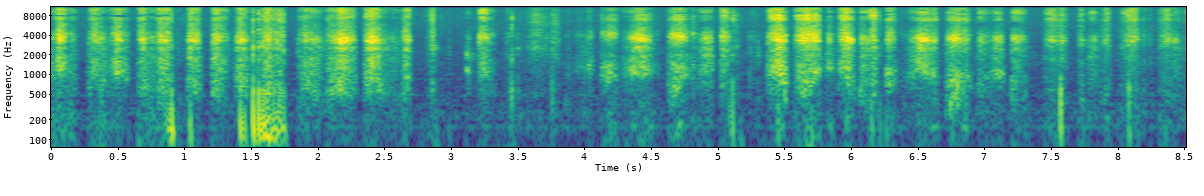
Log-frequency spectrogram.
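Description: A wooden graphite pencil with a blue end, held in the fingertips, writes cursive letters on a flat sheet of lined writing paper resting on a firm surface. The result is a quiet, rapid run of short, bright scratching strokes with brief pauses between them.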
